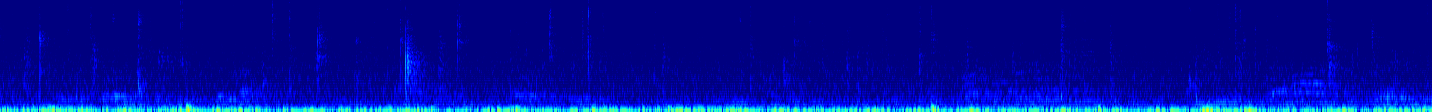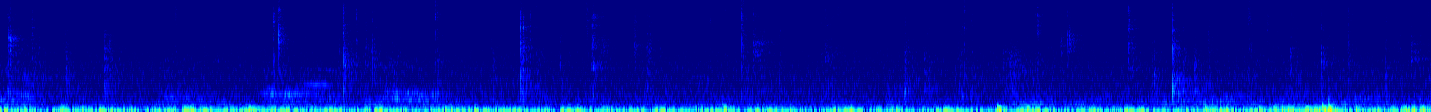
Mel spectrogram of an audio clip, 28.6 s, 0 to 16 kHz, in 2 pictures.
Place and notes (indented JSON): {
  "title": "Ku Dziurze valley, Dziura Cave, water drops",
  "date": "2011-09-05 18:02:00",
  "latitude": "49.27",
  "longitude": "19.94",
  "altitude": "1040",
  "timezone": "Europe/Warsaw"
}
